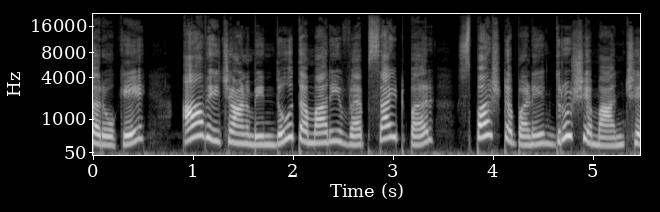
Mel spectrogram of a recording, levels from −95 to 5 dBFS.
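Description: Listening to the speech recording, nothing technical stood out.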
